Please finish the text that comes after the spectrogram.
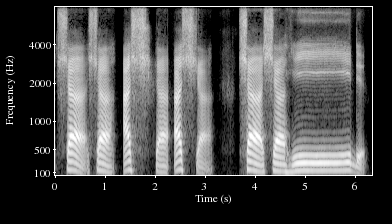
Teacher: terlalu berlebihan yang pertama yang kedua juga tidak sesuai Kenapa karena bibirnya menjadi monyong padahal huruf fathah dia tidak boleh monyong ya Nah maka normalkan saja sya sya Asya Asya Sya Syahid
